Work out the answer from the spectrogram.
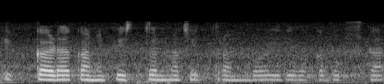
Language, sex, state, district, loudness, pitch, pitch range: Telugu, female, Andhra Pradesh, Sri Satya Sai, -18 LUFS, 210 Hz, 210-215 Hz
